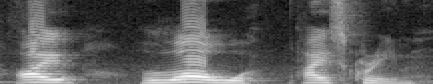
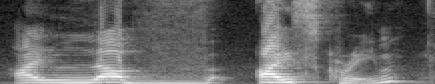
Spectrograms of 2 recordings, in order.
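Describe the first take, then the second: First: The word love is said with a w sound. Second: The word love is said with a v sound. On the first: The speaker calls it wrong. "who have an issue with saying this word, they may end up saying" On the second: The speaker calls it right. "No, you say, I love"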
